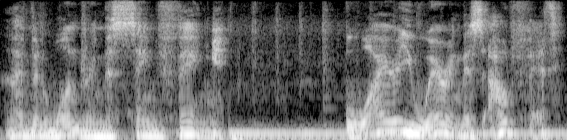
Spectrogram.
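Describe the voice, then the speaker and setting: Steady, earnest young man played by a male actor, plain-spoken video game adventurer, expressive mid-range voice. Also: medium pitch, moderate pace, close to an everyday voice. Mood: serious, concerned. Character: steady, protective young man exploring a dangerous zone. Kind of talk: English video game dub acting. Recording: game music behind the voice.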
